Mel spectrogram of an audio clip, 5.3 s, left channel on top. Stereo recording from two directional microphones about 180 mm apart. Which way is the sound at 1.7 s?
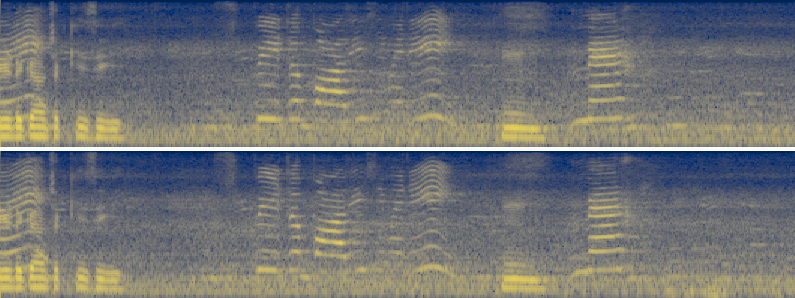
Centre (ahead or behind).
